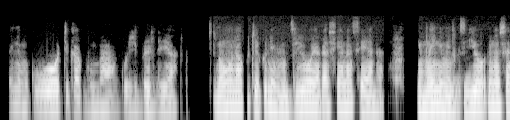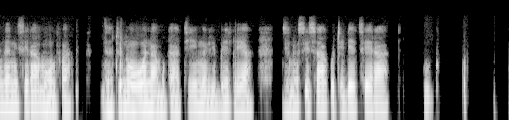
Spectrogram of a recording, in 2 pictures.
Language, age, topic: Ndau, 25-35, health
